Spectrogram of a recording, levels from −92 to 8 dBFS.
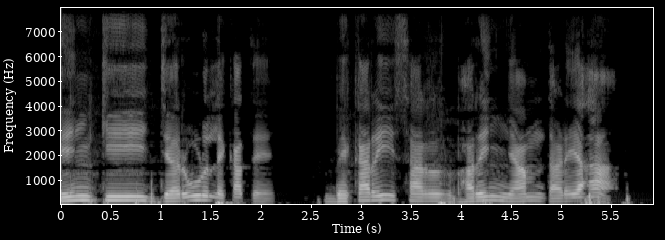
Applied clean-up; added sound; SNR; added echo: classical method spectral subtraction.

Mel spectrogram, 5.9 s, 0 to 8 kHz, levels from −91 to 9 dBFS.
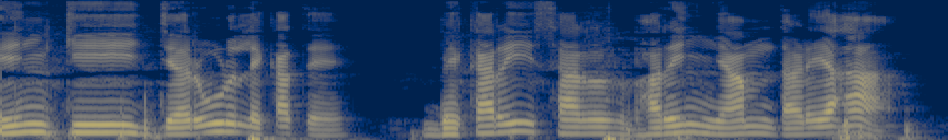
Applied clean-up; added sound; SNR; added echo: classical method log-MMSE.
